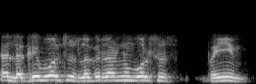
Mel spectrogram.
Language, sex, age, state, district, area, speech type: Kashmiri, male, 30-45, Jammu and Kashmir, Bandipora, rural, conversation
